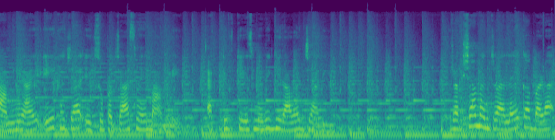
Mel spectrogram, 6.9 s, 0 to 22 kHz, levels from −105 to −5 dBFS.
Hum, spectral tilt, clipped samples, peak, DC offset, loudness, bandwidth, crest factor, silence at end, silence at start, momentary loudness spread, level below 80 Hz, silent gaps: none; -6 dB/octave; under 0.1%; -10 dBFS; under 0.1%; -28 LUFS; 16 kHz; 18 dB; 0 s; 0 s; 9 LU; -46 dBFS; none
